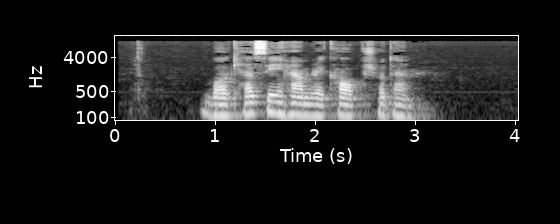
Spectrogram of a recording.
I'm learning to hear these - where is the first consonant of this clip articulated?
lips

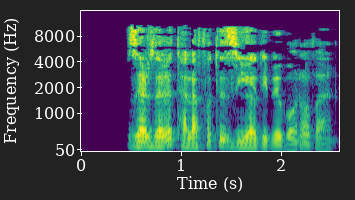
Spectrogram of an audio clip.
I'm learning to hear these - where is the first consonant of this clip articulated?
tongue tip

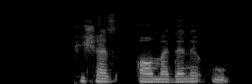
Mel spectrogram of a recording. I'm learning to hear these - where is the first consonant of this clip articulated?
lips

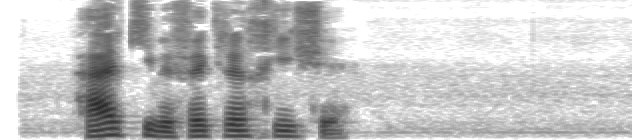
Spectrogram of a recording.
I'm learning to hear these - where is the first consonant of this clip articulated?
throat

